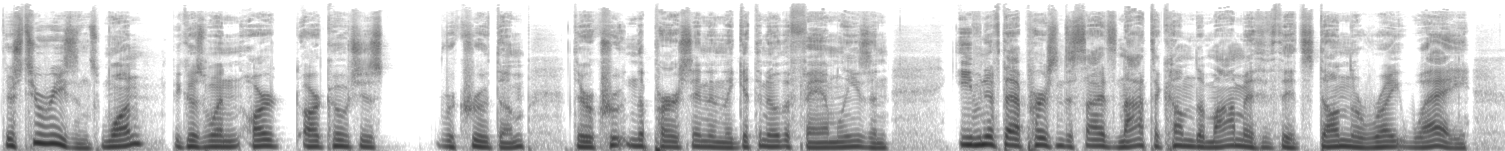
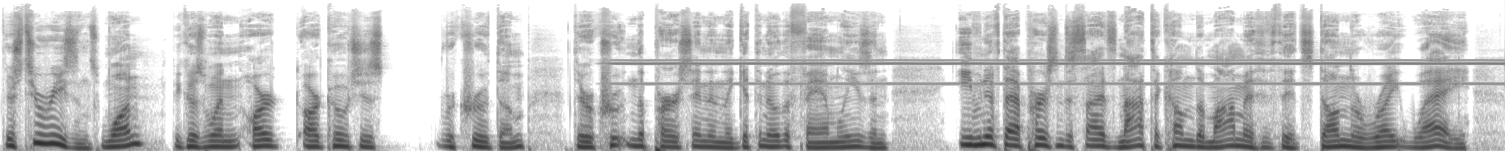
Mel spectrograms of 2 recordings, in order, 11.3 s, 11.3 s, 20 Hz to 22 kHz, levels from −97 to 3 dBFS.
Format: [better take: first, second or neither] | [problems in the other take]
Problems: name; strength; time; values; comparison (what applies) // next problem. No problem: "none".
first | high-pitched whine; noticeable; from 4.5 s on; 4 kHz, 15 dB below the speech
